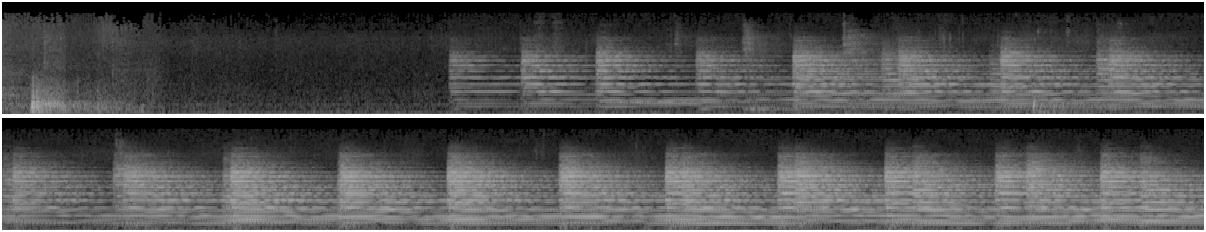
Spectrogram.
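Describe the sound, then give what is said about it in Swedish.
Church bells ring before an evening mass: many rhythmic, resonant strokes follow a quiet opening, each strike ringing into the next and settling into a steady, fairly loud peal. “Nu låter vi klockorna ringa och så ska vi börja vår mässa ikväll.”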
